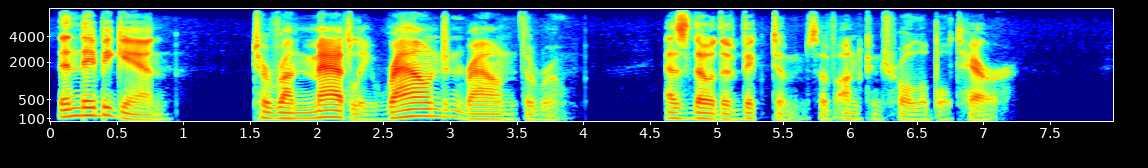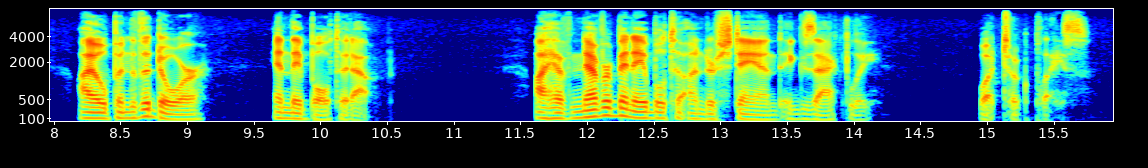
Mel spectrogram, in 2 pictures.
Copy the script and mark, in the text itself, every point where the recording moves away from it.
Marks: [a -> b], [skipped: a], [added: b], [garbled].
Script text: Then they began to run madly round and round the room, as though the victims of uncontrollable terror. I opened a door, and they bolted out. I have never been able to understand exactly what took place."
Then they began to run madly round and round the room, as though the victims of uncontrollable terror. I opened [a -> the] door, and they bolted out. I have never been able to understand exactly what took place."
